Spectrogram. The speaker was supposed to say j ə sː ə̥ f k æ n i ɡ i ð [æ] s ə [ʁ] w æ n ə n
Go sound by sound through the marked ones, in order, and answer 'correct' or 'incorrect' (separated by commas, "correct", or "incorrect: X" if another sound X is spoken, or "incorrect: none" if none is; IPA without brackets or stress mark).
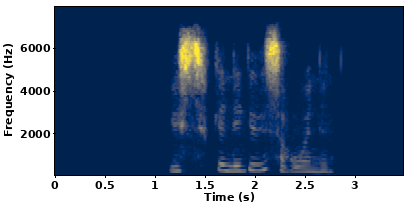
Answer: incorrect: i, correct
